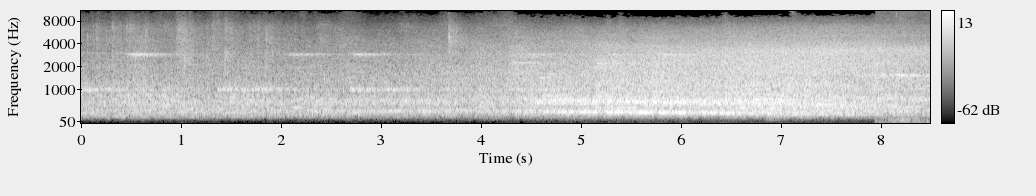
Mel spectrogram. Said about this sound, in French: Cela fait plusieurs fois que je remarque qu'il y a comme un bruit de grillon à la station Saint-Michel.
